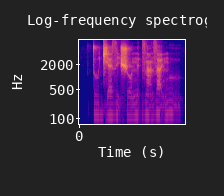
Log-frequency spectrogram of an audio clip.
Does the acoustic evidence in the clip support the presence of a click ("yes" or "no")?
no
